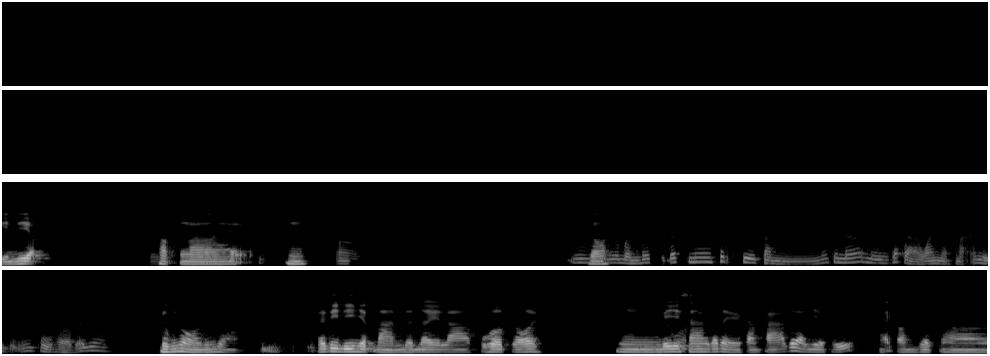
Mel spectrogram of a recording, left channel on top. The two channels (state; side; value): silent; left; digital silence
